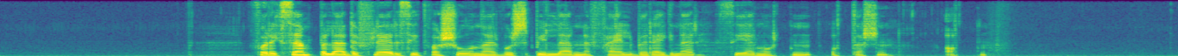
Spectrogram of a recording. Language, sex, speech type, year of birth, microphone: Norwegian, female, read, 1970, Shure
